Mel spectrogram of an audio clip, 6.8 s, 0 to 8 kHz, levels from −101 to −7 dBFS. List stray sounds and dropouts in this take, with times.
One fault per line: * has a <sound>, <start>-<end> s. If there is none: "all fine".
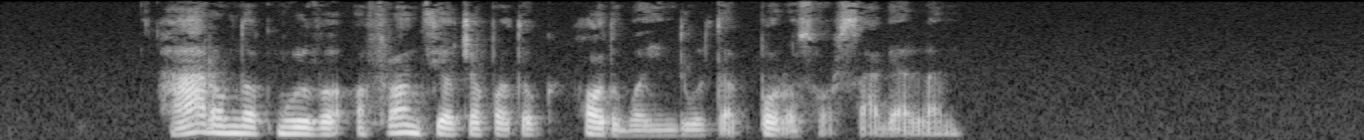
all fine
